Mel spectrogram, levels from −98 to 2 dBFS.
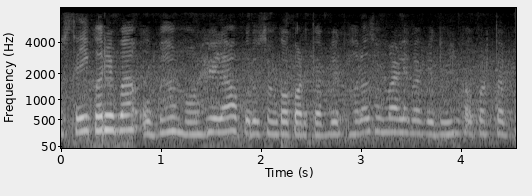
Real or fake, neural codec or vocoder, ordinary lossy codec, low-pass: fake; codec, 16 kHz in and 24 kHz out, 2.2 kbps, FireRedTTS-2 codec; MP3, 48 kbps; 7.2 kHz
